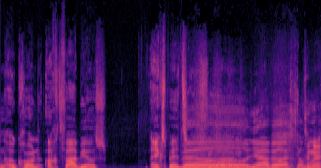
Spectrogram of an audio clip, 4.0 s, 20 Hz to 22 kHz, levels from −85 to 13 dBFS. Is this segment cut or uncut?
uncut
